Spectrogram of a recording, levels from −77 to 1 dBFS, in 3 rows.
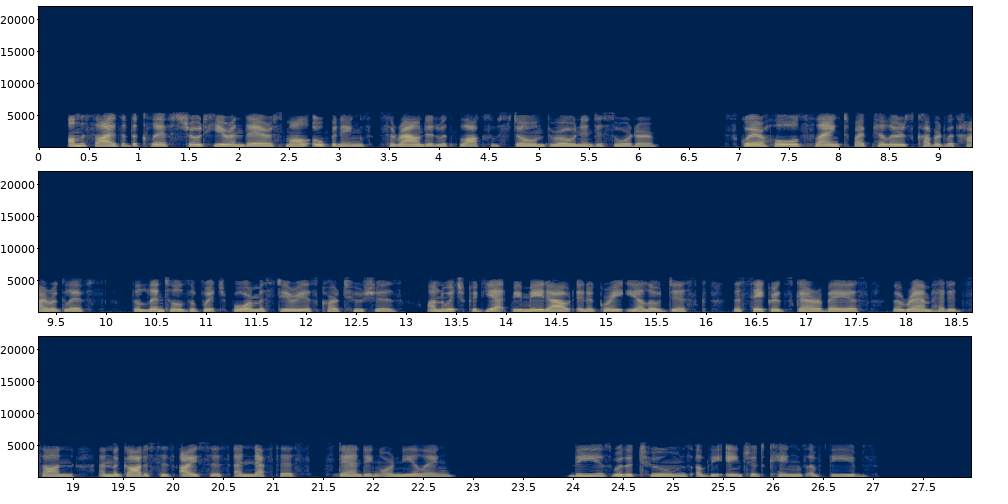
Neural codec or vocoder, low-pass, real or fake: none; 5.4 kHz; real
